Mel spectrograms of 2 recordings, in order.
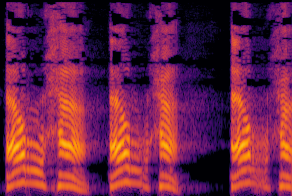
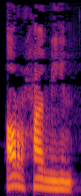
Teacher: من همزة مرققة إلى راء مفخمة · Shown in: first take · ولا نقول أبدا أرحمهن.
